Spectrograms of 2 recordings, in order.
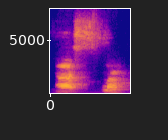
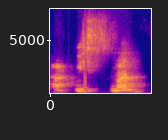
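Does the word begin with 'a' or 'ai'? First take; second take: a; ai. First: The connecting hamzah is dropped after the question vowel. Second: The connecting hamzah is kept after the question vowel. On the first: This is the lighter form actually recited. The speaker calls it right. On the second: This is the underlying form before simplification. The speaker calls it wrong.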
